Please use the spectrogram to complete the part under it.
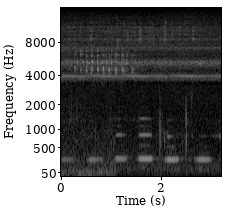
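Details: In a backyard in late August, Carolina ground crickets, bush katydids and tree crickets keep up a dense, continuous high shimmer of buzzy trills, while a wind instrument plays low held notes and short phrases along with them.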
